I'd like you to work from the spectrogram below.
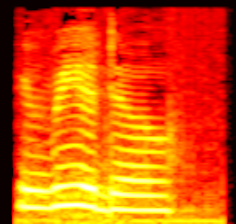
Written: ureido

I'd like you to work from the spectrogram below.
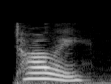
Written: tolley

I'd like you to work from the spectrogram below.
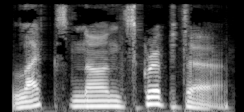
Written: lex non scripta

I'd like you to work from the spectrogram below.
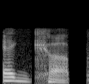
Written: eggcup

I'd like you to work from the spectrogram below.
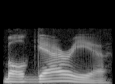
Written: Bulgaria

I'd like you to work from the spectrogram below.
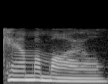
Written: chamomile

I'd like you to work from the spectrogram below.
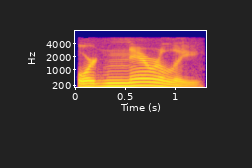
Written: ordinarily

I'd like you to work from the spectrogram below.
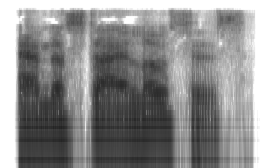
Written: anastylosis

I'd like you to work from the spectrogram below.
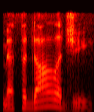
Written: methodology

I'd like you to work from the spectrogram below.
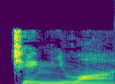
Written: qingyuan

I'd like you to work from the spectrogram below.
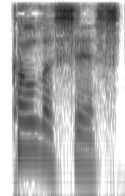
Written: cholecyst

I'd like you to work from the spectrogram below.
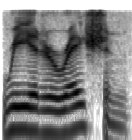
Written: reiteration

